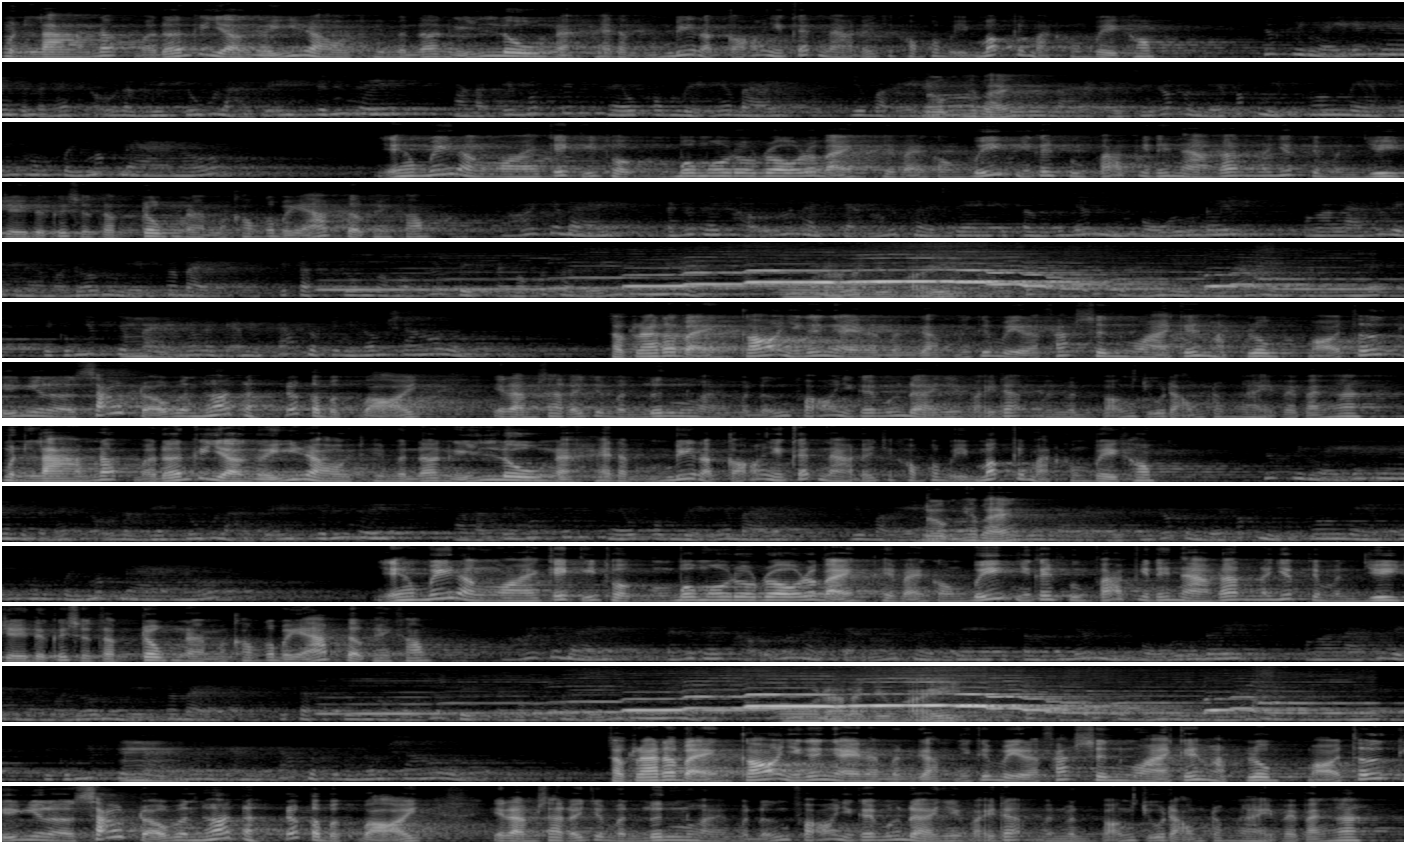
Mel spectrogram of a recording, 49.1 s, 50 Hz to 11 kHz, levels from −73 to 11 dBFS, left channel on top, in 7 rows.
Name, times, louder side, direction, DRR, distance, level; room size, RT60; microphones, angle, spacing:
voice 1, 0.0-5.8 11.6-12.1 15.9-23.2 31.9-32.9 35.6-36.0 38.1-48.9, right 4 dB, 45° right, 10 dB, 0.5 m, -28 dB
voice 2, 6.3-9.0 9.3-10.9 11.2-15.2 23.5-24.1 24.3-27.3 27.5-29.1 29.5-31.6 31.9-35.0 35.3-37.5, equal, 30° left, 0 dB, 1.8 m, -38 dB
sound 1, 29.6-34.9, right 3 dB, 20° right, 1.0 m, -22 dB
27.0 x 25.5 x 5.2 m, 2.8 s
head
